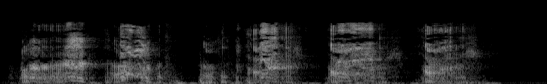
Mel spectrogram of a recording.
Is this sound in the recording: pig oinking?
yes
